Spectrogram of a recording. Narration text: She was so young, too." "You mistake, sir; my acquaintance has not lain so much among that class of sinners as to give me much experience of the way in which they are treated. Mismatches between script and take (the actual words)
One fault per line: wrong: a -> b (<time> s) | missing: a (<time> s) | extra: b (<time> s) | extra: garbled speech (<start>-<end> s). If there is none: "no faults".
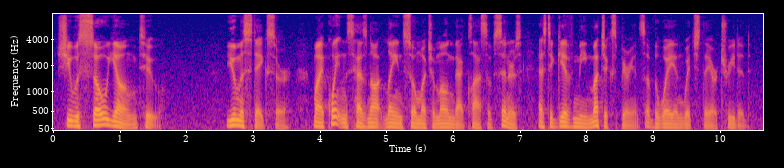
no faults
